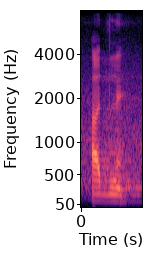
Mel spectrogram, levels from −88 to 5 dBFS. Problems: constant background noise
